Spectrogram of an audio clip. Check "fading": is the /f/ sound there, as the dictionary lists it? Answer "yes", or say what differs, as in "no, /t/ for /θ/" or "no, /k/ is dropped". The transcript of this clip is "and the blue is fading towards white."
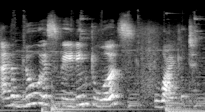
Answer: no, /p/ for /f/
